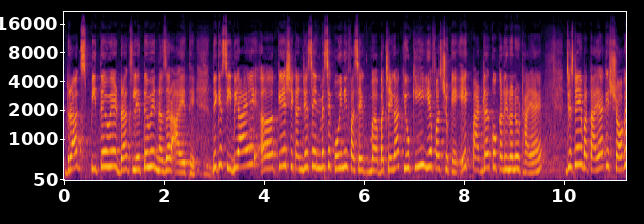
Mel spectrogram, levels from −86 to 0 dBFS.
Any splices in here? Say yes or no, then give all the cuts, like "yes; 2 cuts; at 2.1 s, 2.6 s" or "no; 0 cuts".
no; 0 cuts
